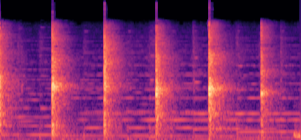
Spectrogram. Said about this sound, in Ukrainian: І ми будемо з вами плескати у долоньки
